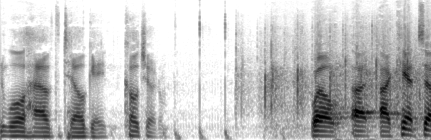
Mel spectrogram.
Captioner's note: applause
